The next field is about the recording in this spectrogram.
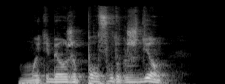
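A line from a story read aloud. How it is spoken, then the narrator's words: Grumbling. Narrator (Russian): проворчал Петька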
